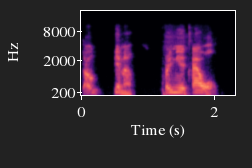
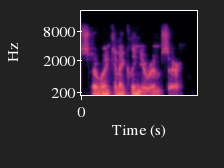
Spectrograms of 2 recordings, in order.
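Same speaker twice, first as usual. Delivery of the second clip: creepy put-on voice, lower and quieter; 6 semitones lower, 5 dB quieter than usual. Retelling how the cabin attendant outside the door talks: imitating the creepy cabin attendant. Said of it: "He says "sir" like every other word".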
